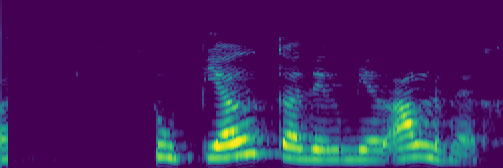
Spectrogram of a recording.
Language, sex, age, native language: Icelandic, female, 60-69, Icelandic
